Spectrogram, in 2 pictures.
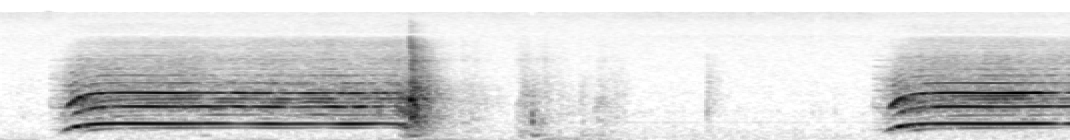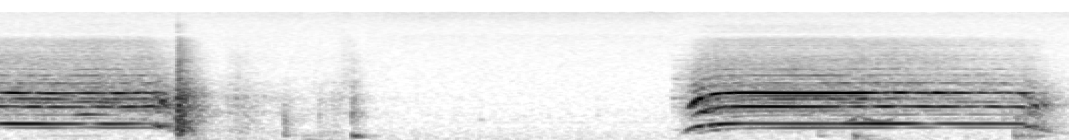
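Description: Small electric propeller motors of a lightweight foam RC plane, salvaged from a wall-climbing car, whining up quickly to a steady high pitch for about two seconds and then cutting off, three times. Each run ends with a light knock.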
